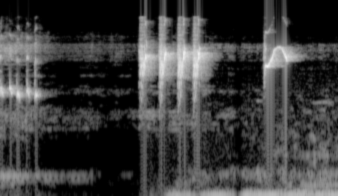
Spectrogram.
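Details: Brown-throated sunbird in lively, rough song aimed at stirring up other sunbirds. A short series of mid-high chirps is followed by four sharp, very high notes in a row and a thin rising-then-falling whistle, with a low hum underneath.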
